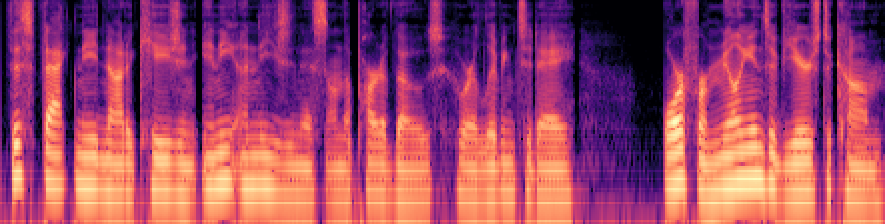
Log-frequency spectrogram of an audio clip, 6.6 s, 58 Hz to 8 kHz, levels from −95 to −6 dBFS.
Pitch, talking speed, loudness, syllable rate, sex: 115 Hz, 215 wpm, -21 LUFS, 5.7 syllables/s, male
